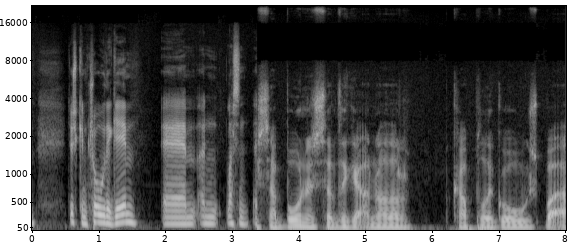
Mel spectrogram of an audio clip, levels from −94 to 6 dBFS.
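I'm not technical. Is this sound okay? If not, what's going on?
No. From 3.38 s, just after "and listen", the speech slows to half speed and drops a full octave. It sounds deep and dragged until the end. This is stereo read as mono. The left and right samples get played one after another as one channel.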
